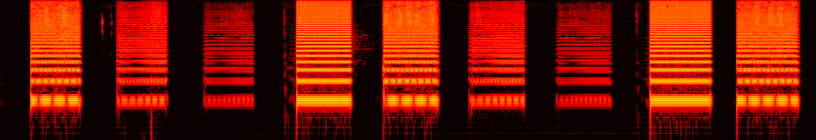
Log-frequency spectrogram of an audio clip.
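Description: Sawtooth synth note from Arturia Pigments' analog engine played through its pitch-shifting delay with spray turned off. A short, bright, buzzy note is struck about every two seconds, and each strike is followed by three or four quieter echoes at the same pitch, spaced about half a second apart.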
